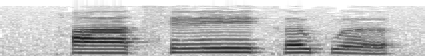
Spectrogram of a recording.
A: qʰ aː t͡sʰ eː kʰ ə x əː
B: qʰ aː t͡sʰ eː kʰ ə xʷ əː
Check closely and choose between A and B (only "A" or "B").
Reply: B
